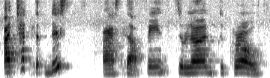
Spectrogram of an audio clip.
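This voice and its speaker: A woman whose first language is Vietnamese tells her story on a live video call. She speaks in simple, halting English with dropped words and pauses to find them. She works as a business coach. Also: mid-range voice, rough recording. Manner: slow and earnest, pausing to find words. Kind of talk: live online testimony.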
